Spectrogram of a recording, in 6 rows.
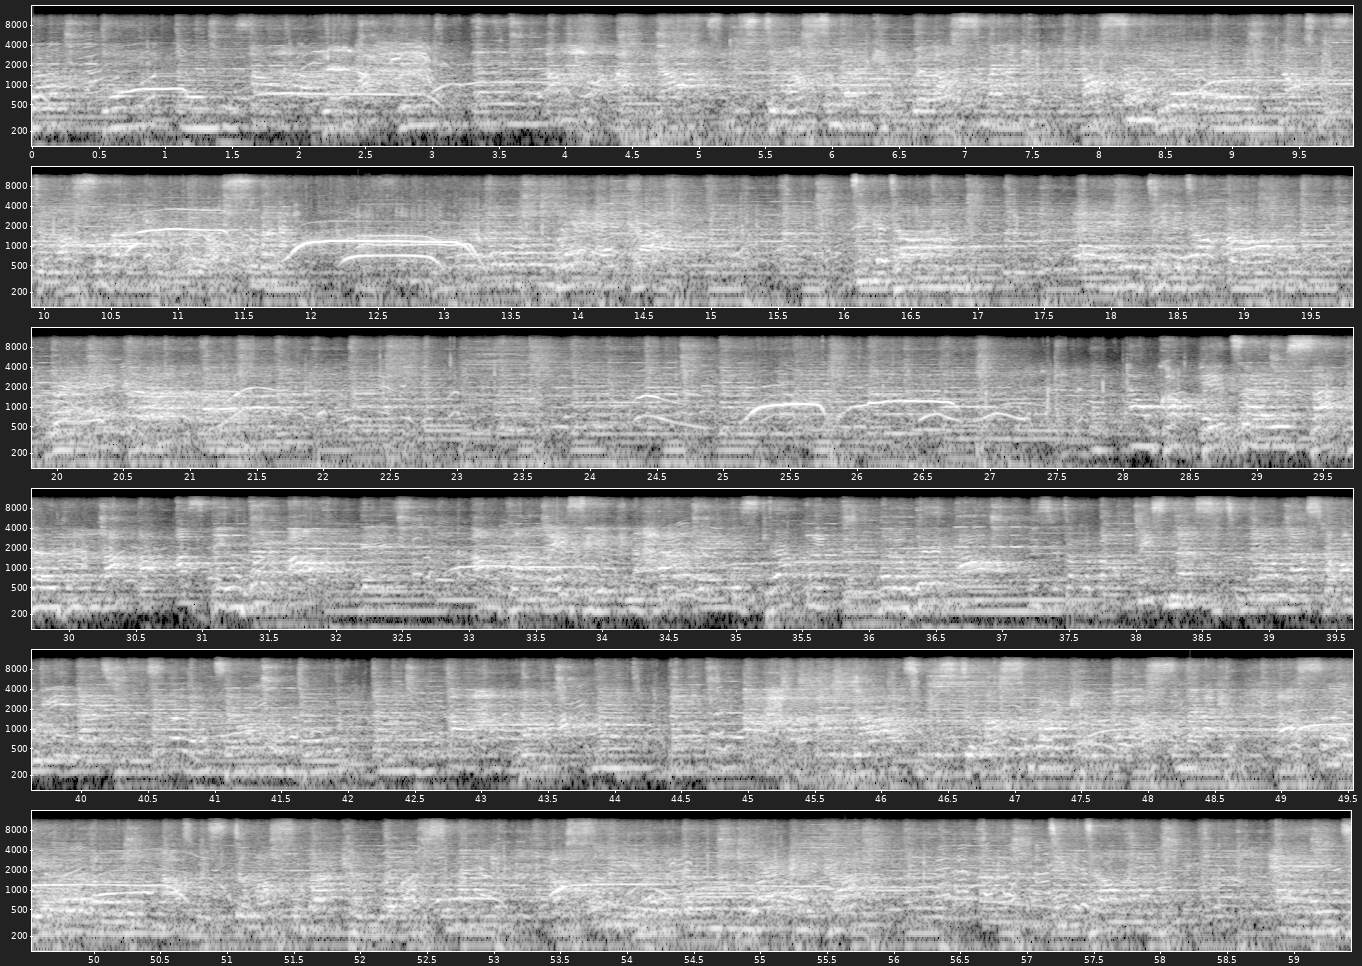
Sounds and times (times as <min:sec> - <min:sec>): Pop music: 0:00.0 - 0:59.4.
